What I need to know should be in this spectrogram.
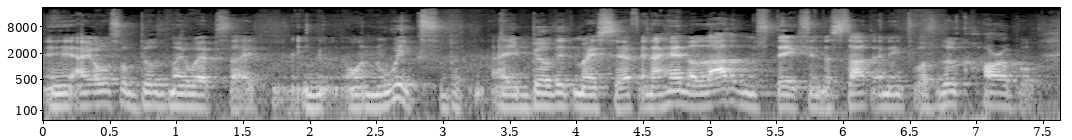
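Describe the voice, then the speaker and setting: A man with an Israeli accent at a medium pitch and moderate pace, fairly even in intonation, with audible room echo and noticeable background noise. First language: Hebrew. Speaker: musician. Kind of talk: casual interview. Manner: halting.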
